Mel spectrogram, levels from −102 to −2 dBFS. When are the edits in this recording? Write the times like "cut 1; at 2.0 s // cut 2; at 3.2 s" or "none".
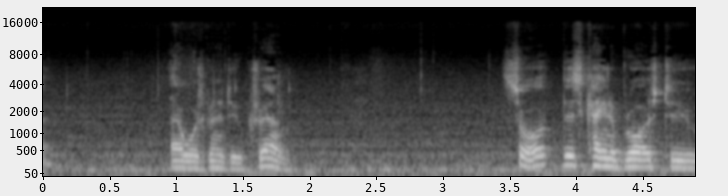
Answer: cut 1; at 1.5 s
